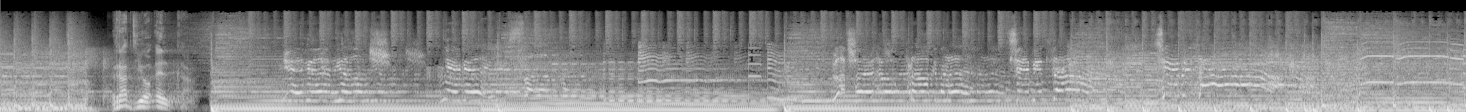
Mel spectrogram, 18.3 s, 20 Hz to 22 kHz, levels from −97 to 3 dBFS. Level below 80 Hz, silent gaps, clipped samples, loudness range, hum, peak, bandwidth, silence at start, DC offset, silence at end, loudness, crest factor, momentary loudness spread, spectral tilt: -22 dBFS; none; under 0.1%; 3 LU; none; 0 dBFS; 15.5 kHz; 0 s; under 0.1%; 0 s; -14 LUFS; 12 dB; 5 LU; -4.5 dB/octave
